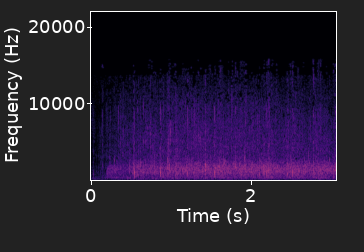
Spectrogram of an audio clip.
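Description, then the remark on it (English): Sustained audience applause, a dense wash of many hands clapping at a steady, even level throughout, with scattered sharper claps standing out from the crowd. “You may clap.”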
